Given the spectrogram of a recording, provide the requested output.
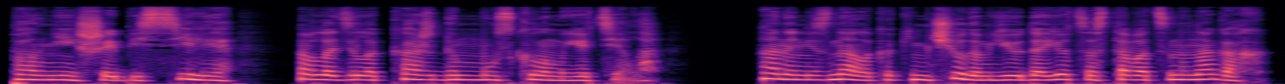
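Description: A woman's voice: mid-range voice, fairly even intonation, fast, mellow. Woman narrating an audiobook. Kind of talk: scripted narration.

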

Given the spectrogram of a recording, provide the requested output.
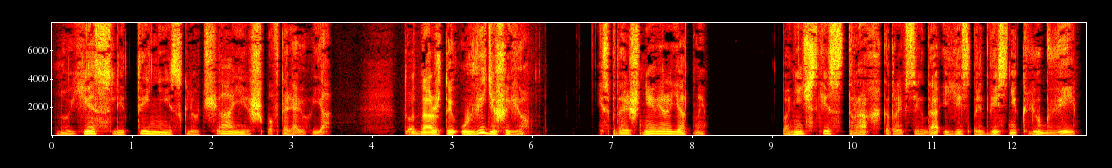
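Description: Male narrator, low husky voice, lively and expressive delivery, dry close sound. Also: no room sound. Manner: intimate, addressing his son. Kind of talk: audiobook reading of a confessional novel.

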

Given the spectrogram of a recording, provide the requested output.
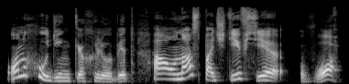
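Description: A woman reading the part of a proud, buxom maid with rustic, drawn-out speech. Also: mid-range voice, very animated, fairly bright tone, no echo, clean studio sound, exaggerated voice.

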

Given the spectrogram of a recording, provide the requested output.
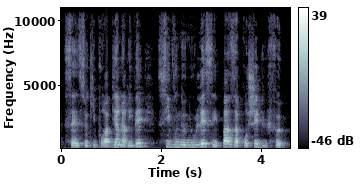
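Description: A woman reading a storybook aloud and voicing an angry, hot-tempered male cooper with a gruff, blustering manner. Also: on the low side, moderate pace, close to an everyday voice.

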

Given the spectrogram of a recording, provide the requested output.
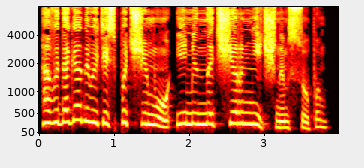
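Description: A woman puts on a prim, bossy old teacher who is proud of her cleverness, in a high and lively voice. The recording is dry and close. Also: normal speed, no echo.

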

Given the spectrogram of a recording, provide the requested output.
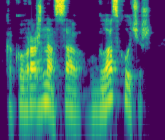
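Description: A rough male convict growls and hisses irritably, annoyed at being woken up, voiced by a male reader. The voice is husky and grating. It is a crime audiobook scene with the voices acted in. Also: mid-range voice, brisk, close to an everyday voice. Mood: irritable. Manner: irritable, rasping. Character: gruff sleepy male convict, irritable and rude.

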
